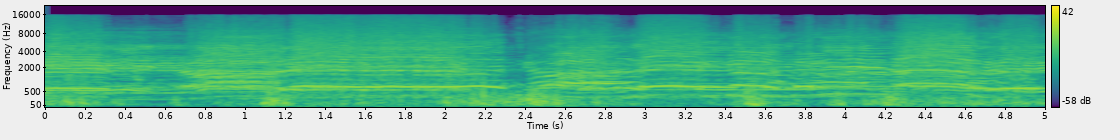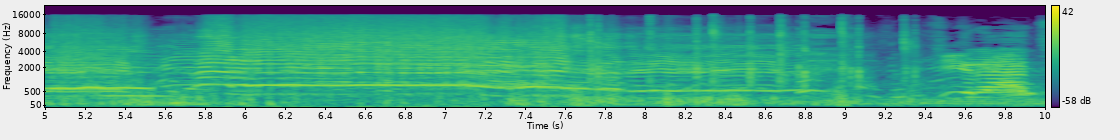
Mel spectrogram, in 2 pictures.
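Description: A crowd of men and women chanting and shouting together in unison, holding each note for about a second, with a brief dip near the end.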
